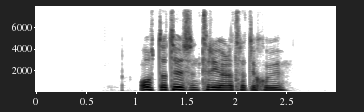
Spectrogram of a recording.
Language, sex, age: Swedish, female, 27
